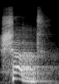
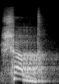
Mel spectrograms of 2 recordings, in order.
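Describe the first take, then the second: First: The word ends on a consonant cluster. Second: The same.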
